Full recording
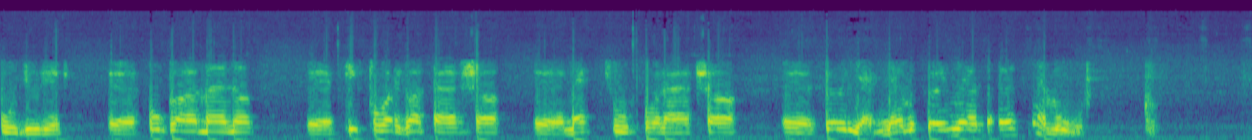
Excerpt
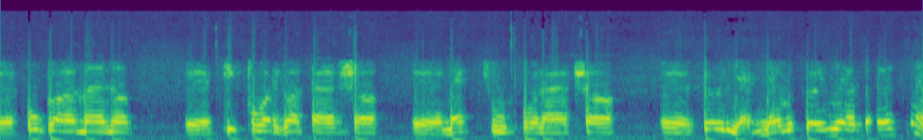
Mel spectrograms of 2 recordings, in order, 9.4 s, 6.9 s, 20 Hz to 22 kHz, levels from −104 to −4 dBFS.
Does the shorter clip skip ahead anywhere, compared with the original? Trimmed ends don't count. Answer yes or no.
no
